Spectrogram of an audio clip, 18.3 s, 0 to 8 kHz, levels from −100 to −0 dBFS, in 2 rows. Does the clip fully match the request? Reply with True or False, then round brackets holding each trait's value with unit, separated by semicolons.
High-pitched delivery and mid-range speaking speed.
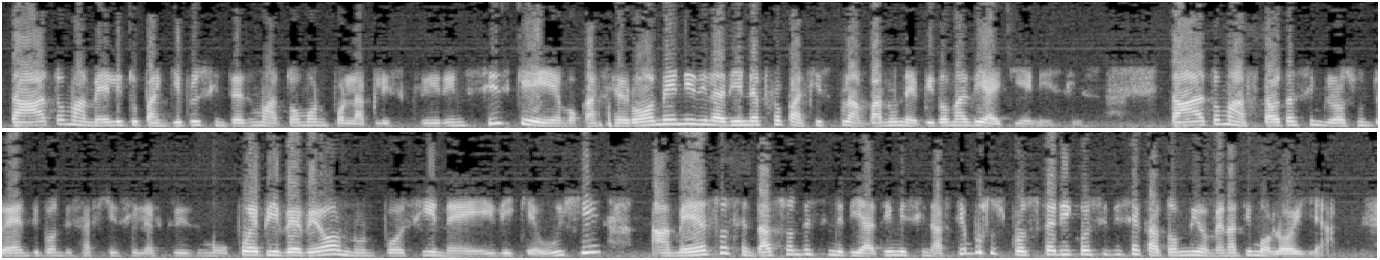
True (195 Hz; 150 wpm)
